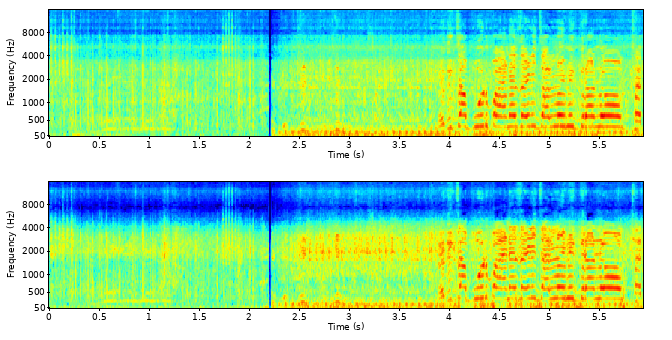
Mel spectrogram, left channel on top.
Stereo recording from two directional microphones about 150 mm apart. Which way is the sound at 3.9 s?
5° left (ahead or behind).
